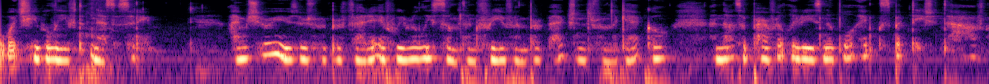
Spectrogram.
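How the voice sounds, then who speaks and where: A soft-spoken woman with a Scottish accent talks at a fairly quick pace in a fairly high, monotone, flat voice over noticeable background noise. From Scotland. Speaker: ASMR creator. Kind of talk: sleep reading of a nonfiction book.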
